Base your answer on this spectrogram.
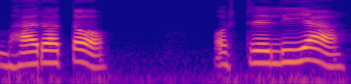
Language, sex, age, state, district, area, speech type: Odia, female, 45-60, Odisha, Kendrapara, urban, spontaneous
